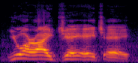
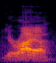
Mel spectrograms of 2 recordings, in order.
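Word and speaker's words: Urijah: you're you're no you're raicha urijha supposed pronounced uriah faber who you see on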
